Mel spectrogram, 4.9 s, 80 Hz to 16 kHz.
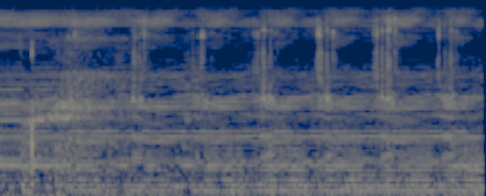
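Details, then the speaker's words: Microneedling pen (MD Needle Pen) running at 1.5 mm depth, cross-hatching over numbed facial skin with hyaluronic acid after forehead and eyes at 1 mm; steady high electric buzz with faint tapping; patient reports it feels almost painless. "As you see, it's not a bloodbath doing this. You don't feel anything? Sometimes it can feel like, I would say like a cat is licking you."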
